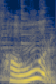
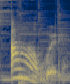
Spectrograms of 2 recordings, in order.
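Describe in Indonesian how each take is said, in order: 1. Dibaca dengan bunyi huruf Indonesia. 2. Dibaca dengan pengucapan Inggris. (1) "Tulisannya haur" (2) "Bahasa Inggris bacaannya hour"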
